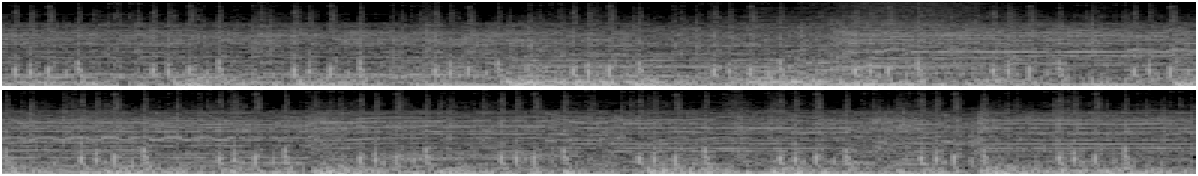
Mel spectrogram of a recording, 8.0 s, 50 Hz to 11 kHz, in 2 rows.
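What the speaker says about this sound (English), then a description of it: "Good thing this massive bridge can hold a horse" Horse hooves clatter in a steady galloping clip-clop across a large bridge in the Dynasty Warriors 7 video game, loud and continuous over dense game music and battle ambience.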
